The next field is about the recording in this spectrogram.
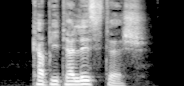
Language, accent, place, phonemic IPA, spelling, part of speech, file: German, Germany, Berlin, /kapitaˈlɪstɪʃ/, kapitalistisch, adjective, De-kapitalistisch.ogg
- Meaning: capitalist, capitalistic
